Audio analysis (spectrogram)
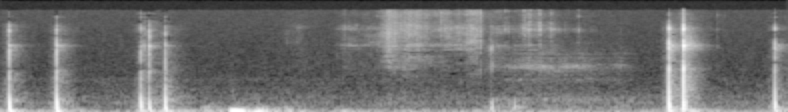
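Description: Fingertips and nails tap and scratch the solid light wooden back and the bristles of a small oval bristle brush held in one hand. Eight sharp, dry clicks come in two clusters, at the start and near the end, separated by a soft, hissing scratch in the middle.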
